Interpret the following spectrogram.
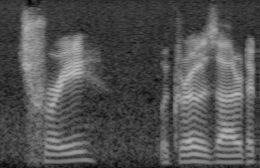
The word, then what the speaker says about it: three: So the 3 numbers that we say differently is 3 is said like tree, what grows out of the ground. Write this out for you. Three is said like tree.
